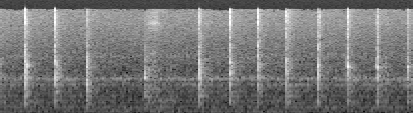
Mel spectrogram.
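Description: Long pointed nails tap and scratch the back surface of a solid, flat dark chocolate bar held in the hand. Twelve short, crisp, bright clicks sound at a loose rhythm, with a brief pause near the start, over a quiet steady hiss. Each click dies away almost at once.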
